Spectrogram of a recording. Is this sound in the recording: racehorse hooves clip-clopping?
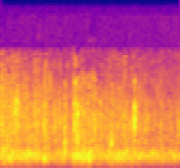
no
